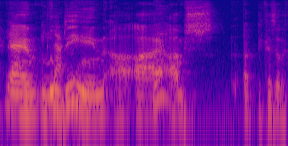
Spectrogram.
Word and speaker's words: Ludin: And Ludin I I'm because of the cough drops. I'm sure a lot of people just call you Luden.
